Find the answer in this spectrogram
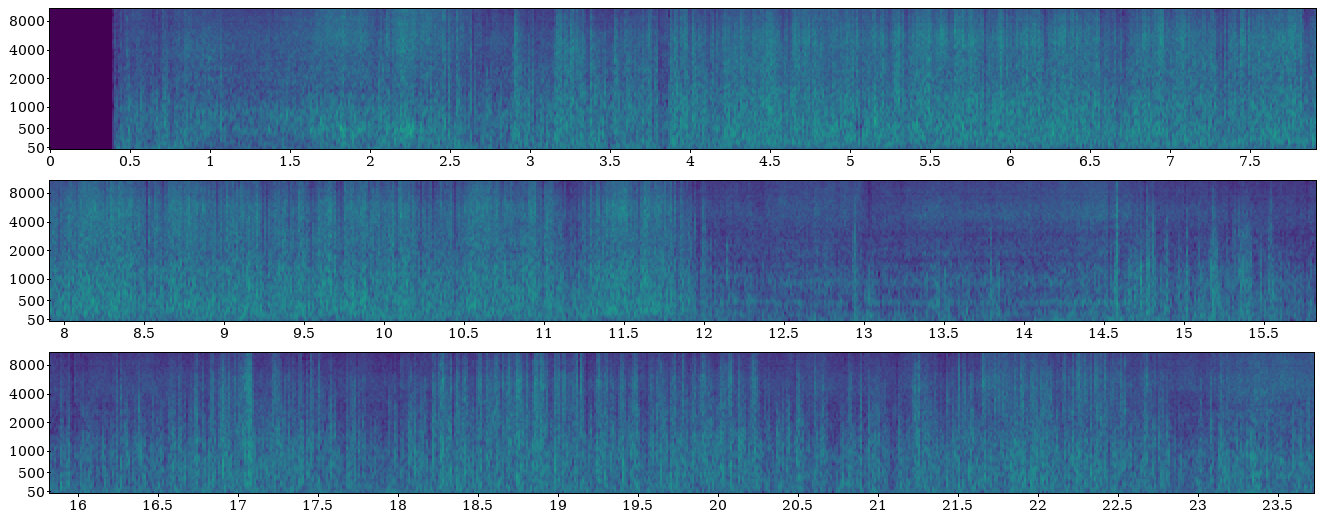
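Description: Running noise of a fast-moving passenger train heard from an open window or doorway, the rumble of wheels on rails mixed with heavy wind buffeting the microphone. The noise drops and changes character abruptly about halfway through.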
